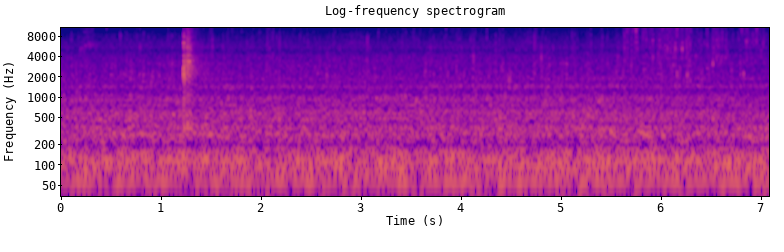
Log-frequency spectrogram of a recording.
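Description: Vinegar poured from a cup into a hot stainless-steel pot of pork pieces, coming in with a crackle near the end. There is a single sharp knock about a second in, over a steady low hum.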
